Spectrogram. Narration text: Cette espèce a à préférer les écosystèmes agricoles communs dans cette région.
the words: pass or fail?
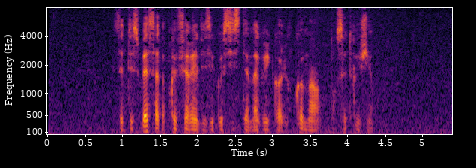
pass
